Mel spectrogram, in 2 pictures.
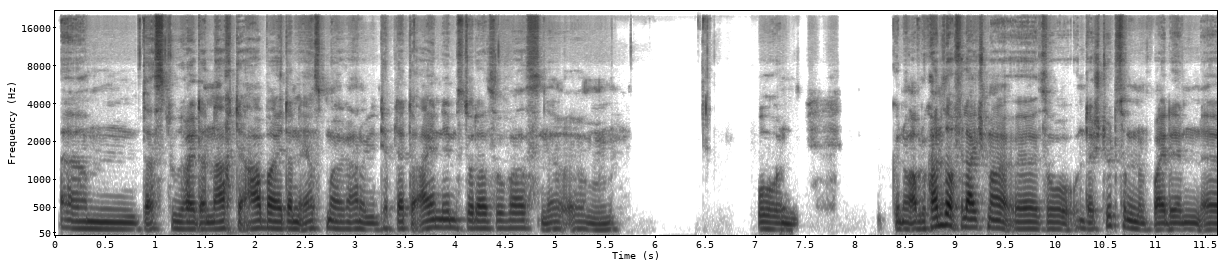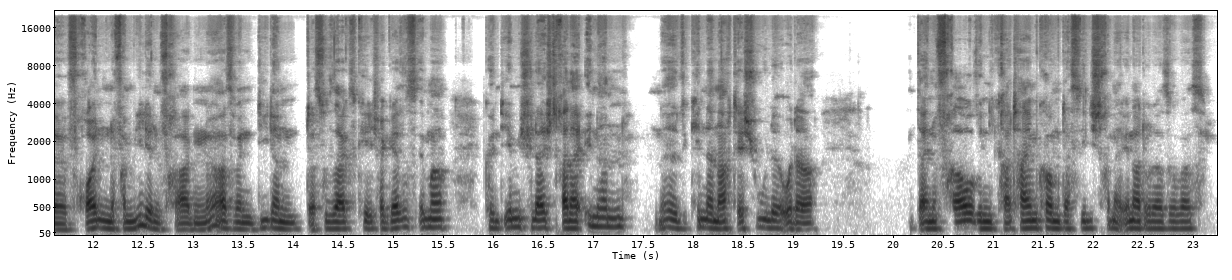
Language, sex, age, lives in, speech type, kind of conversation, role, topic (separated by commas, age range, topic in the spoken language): German, male, 25-29, Germany, conversation, advice, advisor, Wie kann ich verhindern, dass ich wegen Alltagsstress regelmäßig die Einnahme von Medikamenten oder Vitaminen vergesse?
